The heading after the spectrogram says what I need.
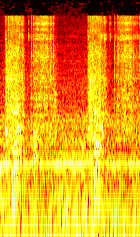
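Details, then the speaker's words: Craftsman string trimmer won't start despite nearly full gas tank, good fuel lines and air filter: two recoil pulls rattle the starter with no firing; caused by a worn spark plug. "but it wouldn't start. Pull that cord a lot more than I show you in the video, but couldn't get it to start."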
